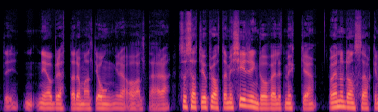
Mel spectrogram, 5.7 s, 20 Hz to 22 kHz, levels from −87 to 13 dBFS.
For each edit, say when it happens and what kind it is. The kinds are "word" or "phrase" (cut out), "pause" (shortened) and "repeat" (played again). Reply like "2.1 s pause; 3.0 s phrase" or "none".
2.6 s pause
